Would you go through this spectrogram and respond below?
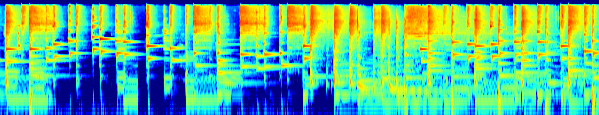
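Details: Upbeat music with a steady drum kit beat, snare and bass drum, and bright bell-like melody notes, with no animal voice heard.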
